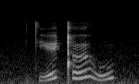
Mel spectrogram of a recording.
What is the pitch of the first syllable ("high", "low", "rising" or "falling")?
rising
